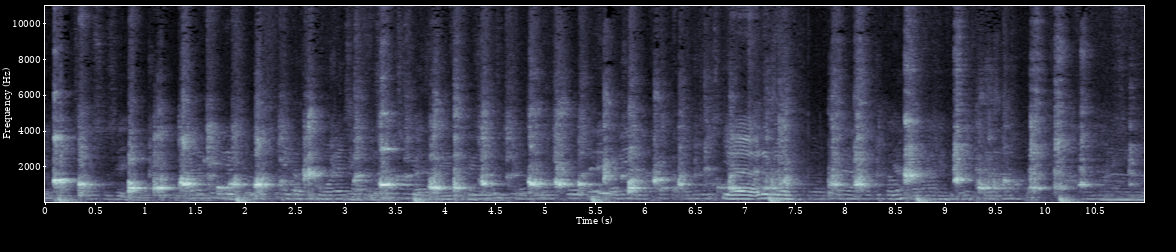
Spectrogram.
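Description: Live-coded electronic music from TidalCycles: a bass drum sample repeating about every one and a half to two seconds, under a dense pattern of short, chopped, voice-like sounds.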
